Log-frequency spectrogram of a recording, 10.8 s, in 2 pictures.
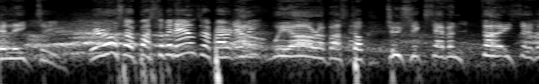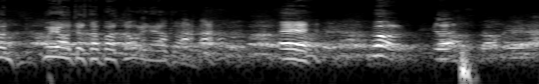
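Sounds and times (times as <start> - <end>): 
football crowd chanting: 0.0 - 10.7
speech: 0.0 - 10.7
laughter: 6.2 - 8.6
low thump: 10.0 - 10.3.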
